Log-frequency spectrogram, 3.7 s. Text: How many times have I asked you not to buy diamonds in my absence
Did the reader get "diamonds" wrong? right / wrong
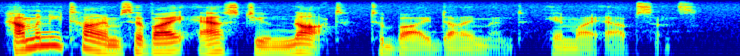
wrong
